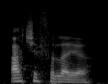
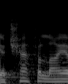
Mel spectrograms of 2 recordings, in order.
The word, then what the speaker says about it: Atchafalaya: Atchafalaya Basin Bridge.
